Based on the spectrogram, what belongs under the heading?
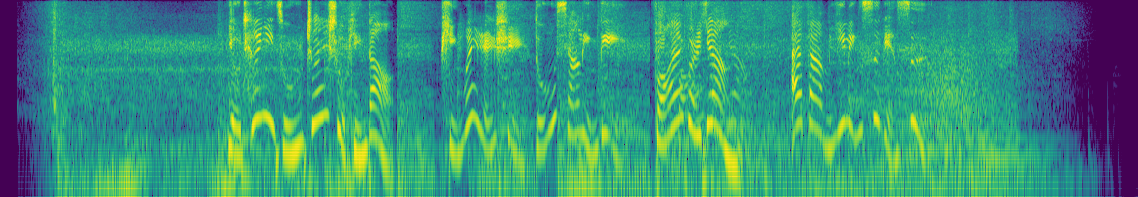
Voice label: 女 电台

